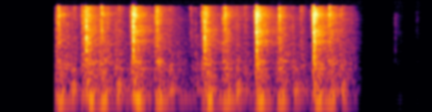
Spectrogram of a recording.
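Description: Typewriter key strikes used as an intro sound effect: a rapid run of clacks lasting about a second and a half, then it stops.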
